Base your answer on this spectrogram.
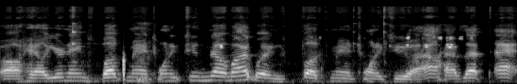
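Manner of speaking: acted ranting and raving. Imagining a friend ranting and cussing at himself: imitating someone ranting and raving. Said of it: "He's just ranting, raving".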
